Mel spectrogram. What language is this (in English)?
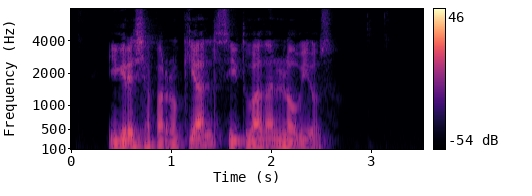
Galician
